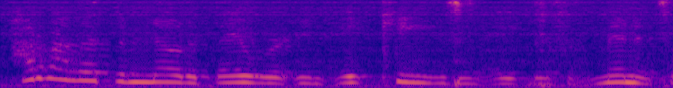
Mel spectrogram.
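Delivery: hushed, wondering aloud; muttered to yourself; quiet inner thought. Retold or imitated. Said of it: "you're like".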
